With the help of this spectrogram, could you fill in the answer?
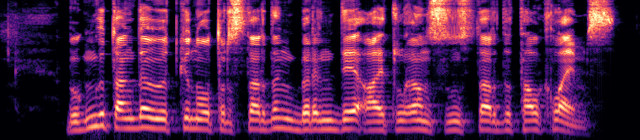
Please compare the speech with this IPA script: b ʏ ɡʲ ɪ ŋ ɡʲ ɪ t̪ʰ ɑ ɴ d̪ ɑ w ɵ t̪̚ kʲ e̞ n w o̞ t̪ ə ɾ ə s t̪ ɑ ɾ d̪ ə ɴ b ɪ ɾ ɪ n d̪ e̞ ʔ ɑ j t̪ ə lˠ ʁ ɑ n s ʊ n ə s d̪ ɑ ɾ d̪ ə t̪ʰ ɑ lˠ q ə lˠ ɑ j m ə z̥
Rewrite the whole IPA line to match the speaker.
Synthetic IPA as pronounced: b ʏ ɡʲ ɪ ŋ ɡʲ ɪ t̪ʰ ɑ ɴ d̪ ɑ w ɵ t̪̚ kʲ e̞ n w o̞ t̪ ə ɾ ə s t̪ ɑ ɾ d̪ ə ɴ b ɪ ɾ ɪ n d̪ e̞ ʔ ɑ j t̪ ə lˠ ʁ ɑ n s ʊ n ə s t̪ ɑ ɾ d̪ ə t̪ʰ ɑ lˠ q ə lˠ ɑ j m ə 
